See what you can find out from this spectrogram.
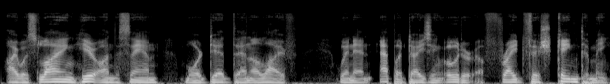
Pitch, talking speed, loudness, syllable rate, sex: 95 Hz, 205 wpm, -19 LUFS, 5.6 syllables/s, male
